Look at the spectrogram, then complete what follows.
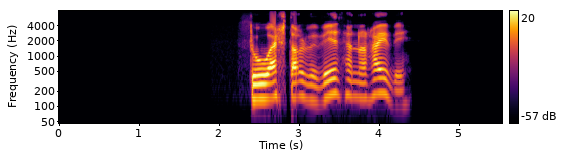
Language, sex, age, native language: Icelandic, male, 13, Icelandic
